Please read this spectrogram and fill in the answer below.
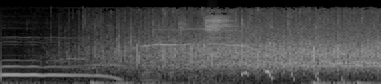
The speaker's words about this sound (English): What do we give Jamaica? Do we give Jamaica like a full stadium applause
